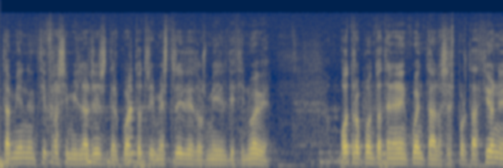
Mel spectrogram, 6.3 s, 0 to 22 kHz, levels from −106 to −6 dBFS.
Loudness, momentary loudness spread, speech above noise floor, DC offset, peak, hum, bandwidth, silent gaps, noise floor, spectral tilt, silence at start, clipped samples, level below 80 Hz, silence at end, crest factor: -34 LUFS; 7 LU; 23 dB; under 0.1%; -12 dBFS; none; 16 kHz; none; -56 dBFS; -4.5 dB/octave; 0 s; under 0.1%; -62 dBFS; 0 s; 22 dB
